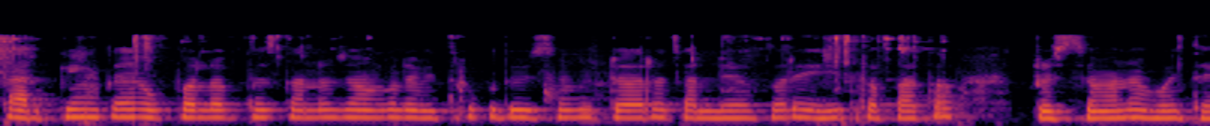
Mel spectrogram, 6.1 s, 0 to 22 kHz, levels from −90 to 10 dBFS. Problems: low volume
